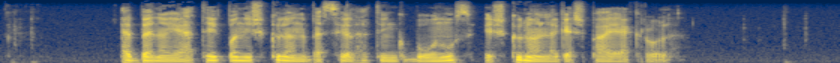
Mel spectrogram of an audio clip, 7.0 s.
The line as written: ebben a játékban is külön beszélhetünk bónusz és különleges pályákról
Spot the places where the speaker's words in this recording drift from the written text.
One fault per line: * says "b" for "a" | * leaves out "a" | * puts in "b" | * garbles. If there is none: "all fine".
all fine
